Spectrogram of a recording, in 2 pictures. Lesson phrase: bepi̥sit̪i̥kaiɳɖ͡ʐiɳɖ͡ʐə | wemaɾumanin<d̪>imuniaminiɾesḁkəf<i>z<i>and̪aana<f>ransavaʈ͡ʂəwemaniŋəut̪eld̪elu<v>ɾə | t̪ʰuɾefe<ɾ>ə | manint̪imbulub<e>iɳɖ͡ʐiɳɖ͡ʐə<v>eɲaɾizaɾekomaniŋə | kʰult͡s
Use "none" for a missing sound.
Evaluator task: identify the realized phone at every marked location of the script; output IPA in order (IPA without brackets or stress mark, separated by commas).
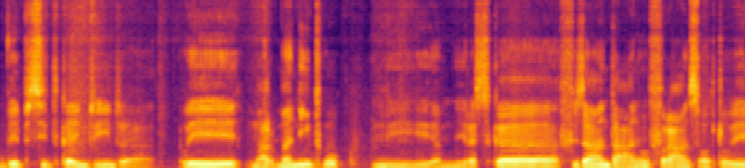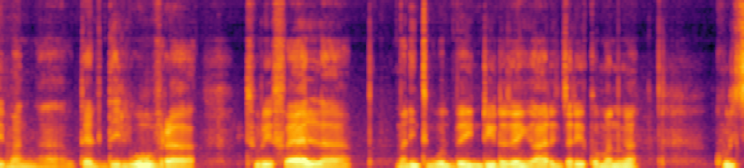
t̪, i, a, f, v, l, e, z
